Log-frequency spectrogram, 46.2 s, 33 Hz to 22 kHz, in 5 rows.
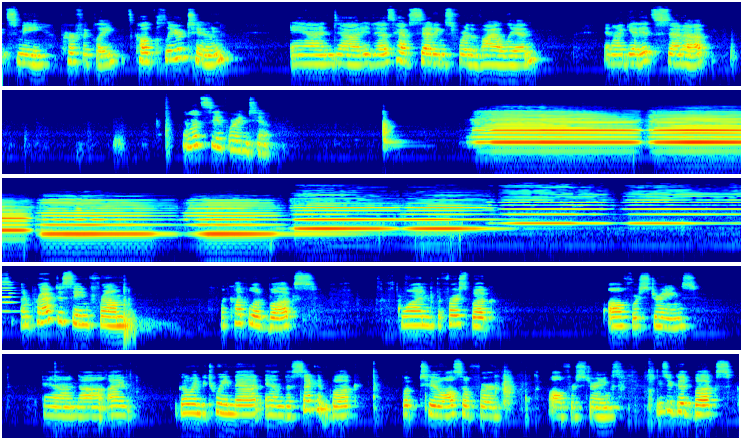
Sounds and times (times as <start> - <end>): Speech: 0.0 - 2.9, 3.6 - 6.7, 7.6 - 8.8, 11.5 - 12.7, 28.0 - 29.4, 30.4 - 31.7, 32.7 - 33.9, 35.3 - 36.5, 37.5 - 38.6, 39.2 - 43.2, 43.8 - 46.1.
